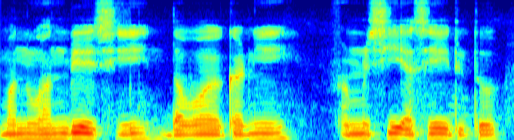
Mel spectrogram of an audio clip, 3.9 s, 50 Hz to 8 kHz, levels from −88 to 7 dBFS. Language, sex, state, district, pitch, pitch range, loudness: Nagamese, male, Nagaland, Kohima, 100 Hz, 95-105 Hz, -16 LUFS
